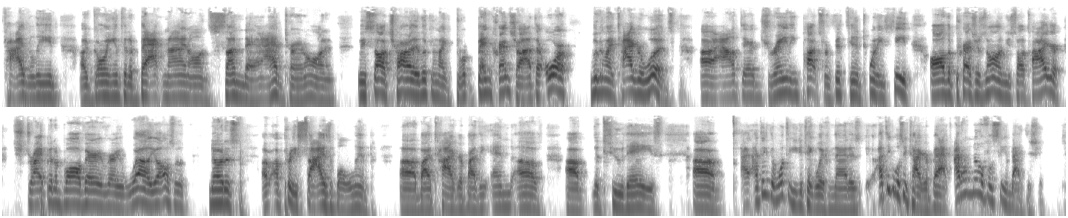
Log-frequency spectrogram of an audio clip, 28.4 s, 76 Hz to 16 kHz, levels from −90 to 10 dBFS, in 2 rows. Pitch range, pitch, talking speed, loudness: 115-145 Hz, 130 Hz, 220 wpm, -23 LUFS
